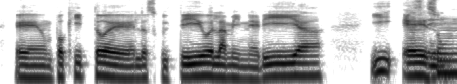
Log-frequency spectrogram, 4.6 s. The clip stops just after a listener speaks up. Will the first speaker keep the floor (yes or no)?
yes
